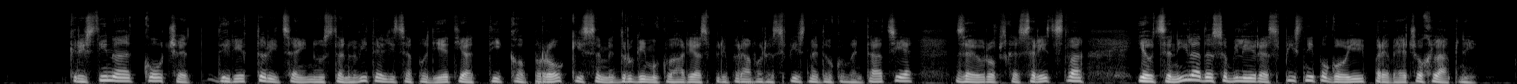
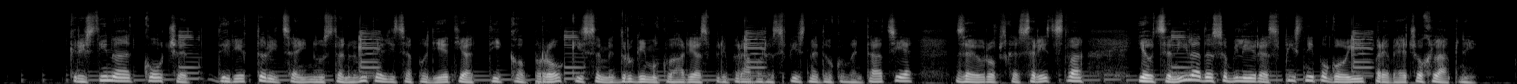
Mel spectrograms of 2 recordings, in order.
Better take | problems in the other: first | background sound (Electric guitar); 17 dB below the speech

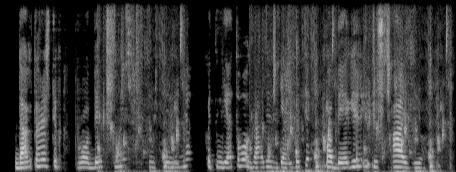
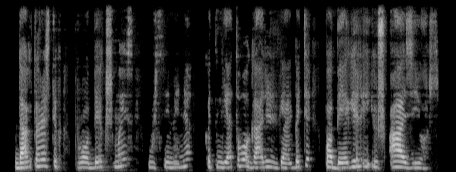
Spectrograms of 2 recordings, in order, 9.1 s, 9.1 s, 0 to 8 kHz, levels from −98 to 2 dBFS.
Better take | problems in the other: second | noise reduction (neural mask model RNNoise)

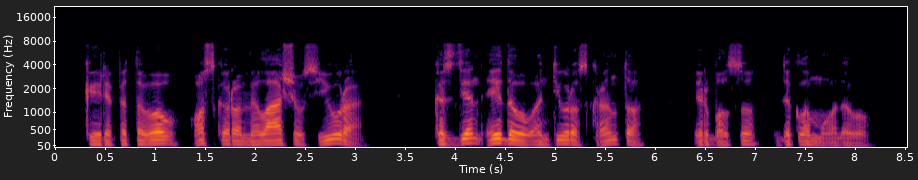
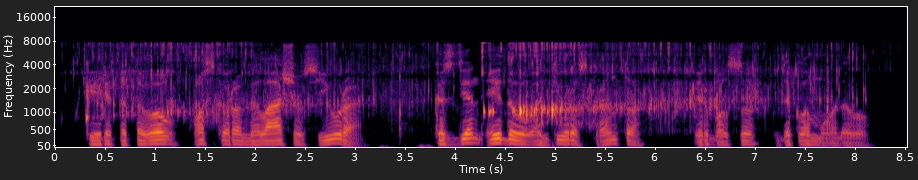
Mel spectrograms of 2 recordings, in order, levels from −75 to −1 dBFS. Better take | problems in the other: first | background sound (Liquid); 3 dB below the speech

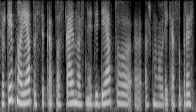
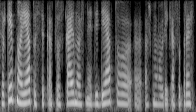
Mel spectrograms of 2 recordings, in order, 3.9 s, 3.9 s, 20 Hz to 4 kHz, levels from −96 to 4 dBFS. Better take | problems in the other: first | noise reduction (neural mask model Resemble Enhance denoiser)

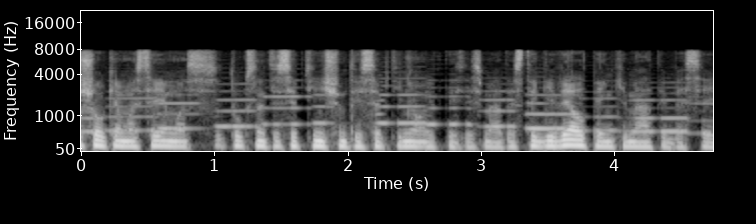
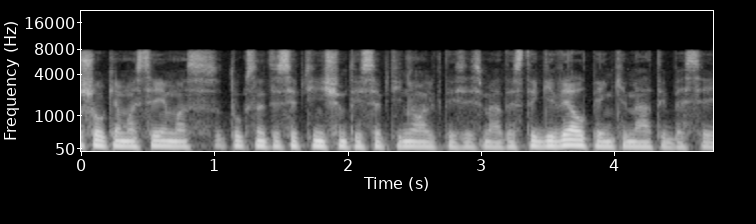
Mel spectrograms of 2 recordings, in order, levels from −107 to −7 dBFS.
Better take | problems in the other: second | noise reduction (neural mask model RNNoise)

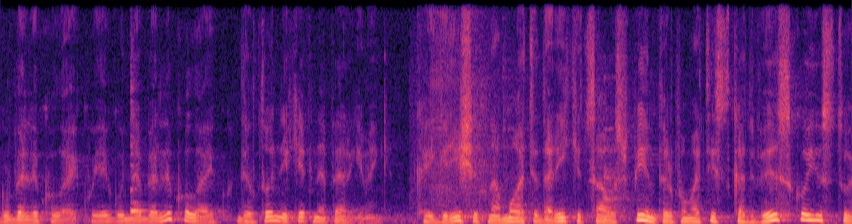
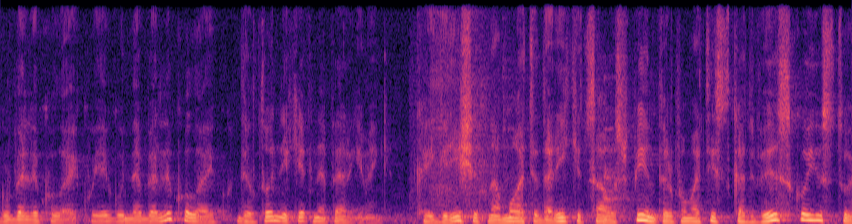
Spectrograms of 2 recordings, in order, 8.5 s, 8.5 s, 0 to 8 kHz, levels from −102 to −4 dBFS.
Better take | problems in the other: second | background sound (Cowbell); 12 dB below the speech

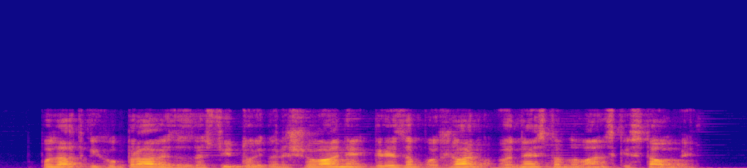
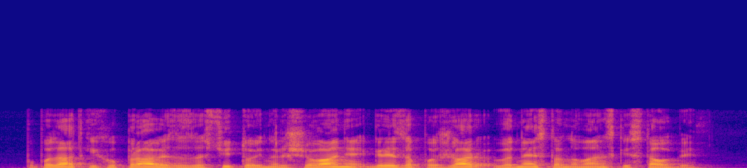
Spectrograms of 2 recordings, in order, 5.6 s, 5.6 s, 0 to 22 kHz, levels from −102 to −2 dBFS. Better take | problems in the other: second | noise reduction (neural mask model DeepFilterNet 3)

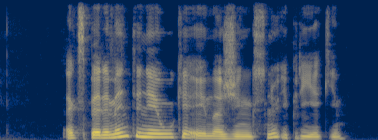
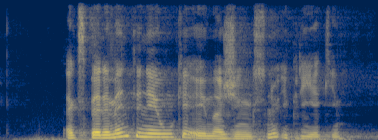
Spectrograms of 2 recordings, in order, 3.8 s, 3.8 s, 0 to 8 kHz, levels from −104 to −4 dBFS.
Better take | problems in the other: first | background sound (Thunder / Wind); 20 dB below the speech // room echo; dies away in 1.2 s

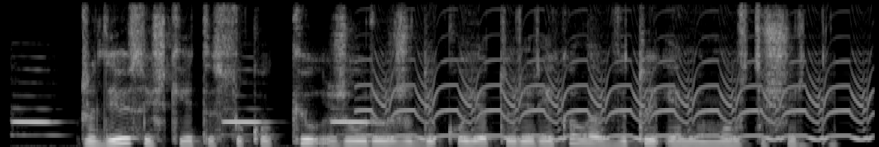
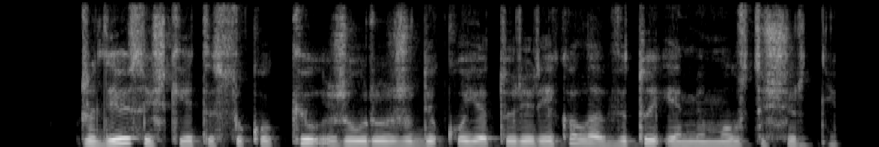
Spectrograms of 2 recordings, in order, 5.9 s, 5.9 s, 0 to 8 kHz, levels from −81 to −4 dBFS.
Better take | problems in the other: second | background sound (Wind instrument, woodwind instrument + Siren); 5 dB below the speech

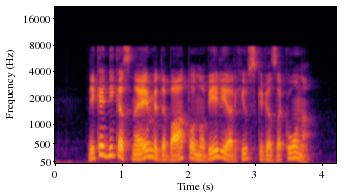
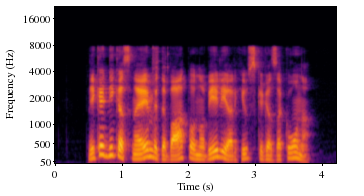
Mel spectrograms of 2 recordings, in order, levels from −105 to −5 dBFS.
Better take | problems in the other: first | noise reduction (neural mask model RNNoise)

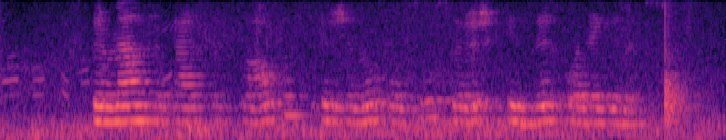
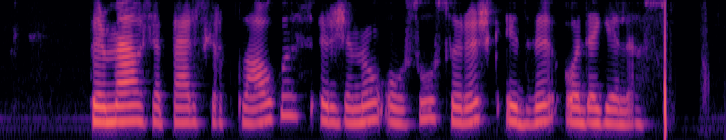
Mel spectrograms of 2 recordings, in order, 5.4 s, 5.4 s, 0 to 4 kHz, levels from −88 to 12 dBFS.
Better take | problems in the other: second | background sound (Waves, surf); 8 dB below the speech // room echo; dies away in 0.7 s

